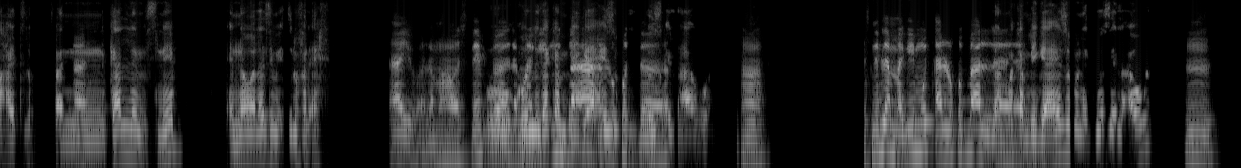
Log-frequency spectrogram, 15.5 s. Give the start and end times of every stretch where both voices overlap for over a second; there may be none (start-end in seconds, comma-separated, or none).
6.1-7.8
